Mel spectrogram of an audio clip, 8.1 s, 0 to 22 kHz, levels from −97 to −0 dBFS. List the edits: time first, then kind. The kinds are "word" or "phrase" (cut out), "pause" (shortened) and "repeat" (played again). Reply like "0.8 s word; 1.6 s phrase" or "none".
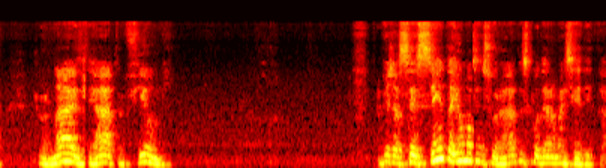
1.1 s word; 6.3 s word; 7.1 s word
